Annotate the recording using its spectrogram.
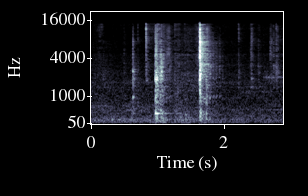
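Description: A printer lid snaps open with a click.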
